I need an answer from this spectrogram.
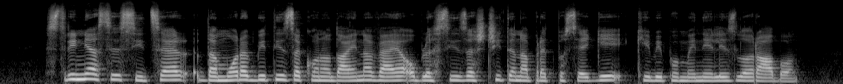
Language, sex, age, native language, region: Slovenian, female, 18-29, Slovenian, Drava region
